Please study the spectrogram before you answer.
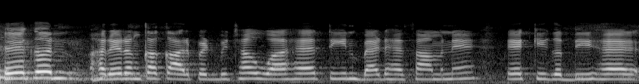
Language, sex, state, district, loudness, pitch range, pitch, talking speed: Hindi, female, Haryana, Rohtak, -17 LUFS, 240-265 Hz, 250 Hz, 160 wpm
